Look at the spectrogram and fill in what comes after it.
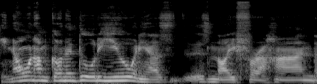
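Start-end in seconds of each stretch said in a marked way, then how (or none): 0.0-1.3 high, loud, mocking killer doll; taunting Chucky. Chucky taunts Andy with his knife hand, mocking voice. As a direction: tease the victim with menace. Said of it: "He's like".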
